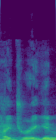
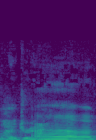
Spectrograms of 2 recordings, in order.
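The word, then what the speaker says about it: Hydreigon: I always pronounce it Hydragon because it's dragon.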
